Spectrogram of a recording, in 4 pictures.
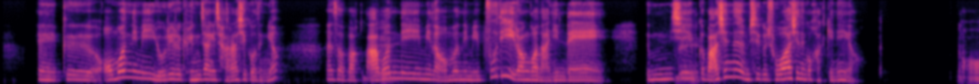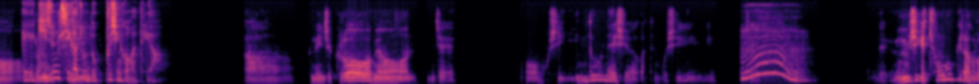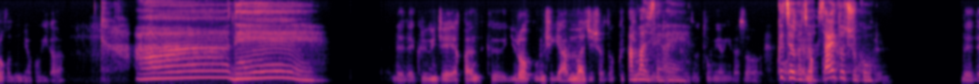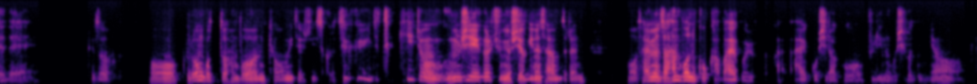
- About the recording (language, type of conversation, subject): Korean, advice, 휴가 일정을 맞추고 일상 시간 관리를 효과적으로 하려면 어떻게 해야 하나요?
- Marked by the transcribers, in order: other background noise; in English: "푸디"; tapping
